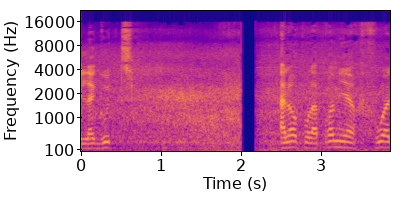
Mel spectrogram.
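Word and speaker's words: Agout: En fait, c'est L'-A-G-O-U-T. Et dans le sud de la France, vous prononcez toutes les lettres. Donc, c'est pas Lagou, mais la Goutte.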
